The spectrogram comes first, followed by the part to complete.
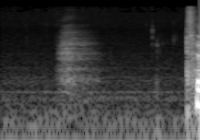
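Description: A man's single short, soft breath taken during a pause in speech, about half a second in, close on a headset microphone; otherwise a faint steady room hum, with a spoken word starting at the very end.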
